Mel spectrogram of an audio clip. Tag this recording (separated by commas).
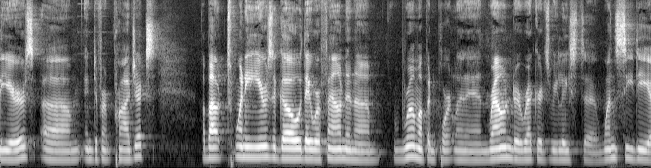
Speech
